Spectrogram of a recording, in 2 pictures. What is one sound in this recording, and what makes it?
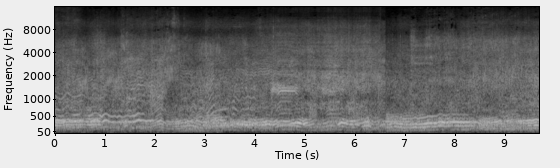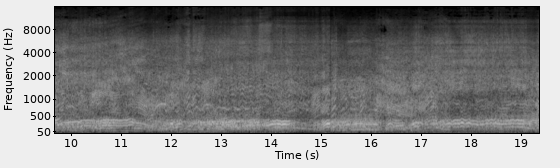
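A dirt bike engine revs loudly and roars.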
